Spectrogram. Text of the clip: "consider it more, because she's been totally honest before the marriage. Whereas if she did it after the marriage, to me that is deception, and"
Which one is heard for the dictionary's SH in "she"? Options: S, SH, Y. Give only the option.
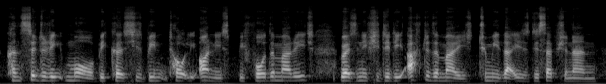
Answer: SH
